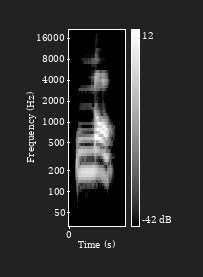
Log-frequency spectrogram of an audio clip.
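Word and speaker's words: non: we say no but in French it's again a nasal sound we say no no no n o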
